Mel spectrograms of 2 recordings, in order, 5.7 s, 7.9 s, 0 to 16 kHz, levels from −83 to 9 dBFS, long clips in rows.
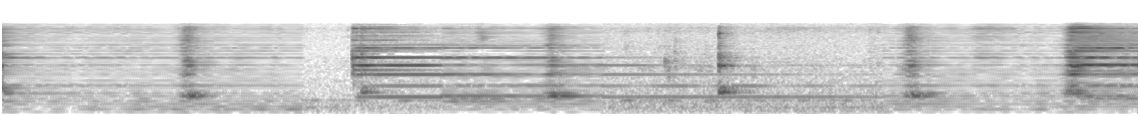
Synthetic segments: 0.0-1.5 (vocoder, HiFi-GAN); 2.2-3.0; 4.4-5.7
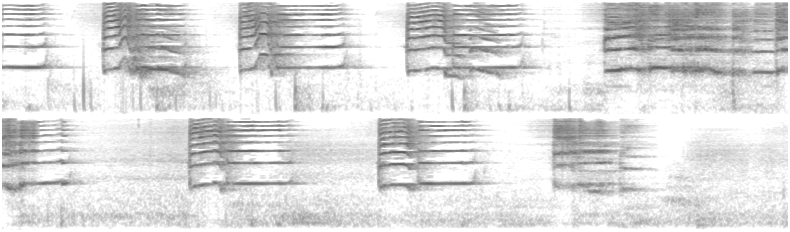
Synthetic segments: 2.7-4.1 (codec, SNAC); 6.5-7.2

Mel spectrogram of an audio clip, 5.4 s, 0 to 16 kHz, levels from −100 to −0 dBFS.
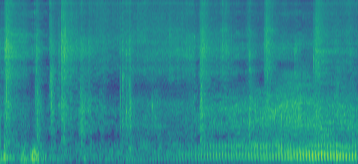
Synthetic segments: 0.0-0.7 (codec, SNAC); 1.8-2.9; 3.5-5.4

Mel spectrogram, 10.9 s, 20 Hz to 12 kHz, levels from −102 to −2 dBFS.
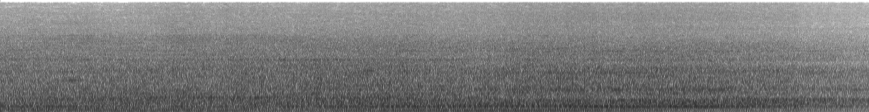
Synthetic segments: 0.0-0.7 (vocoder, BigVGAN v2); 2.6-10.9

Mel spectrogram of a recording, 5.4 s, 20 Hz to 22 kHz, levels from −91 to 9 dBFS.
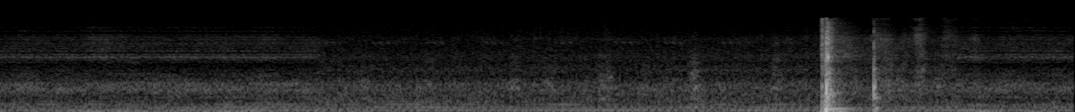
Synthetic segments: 0.0-1.6 (codec, DAC); 4.8-5.4

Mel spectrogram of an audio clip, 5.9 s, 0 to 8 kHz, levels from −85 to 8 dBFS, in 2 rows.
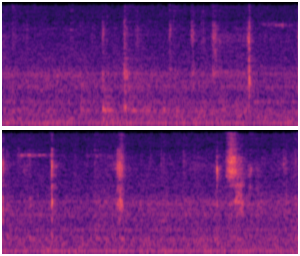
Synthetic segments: none

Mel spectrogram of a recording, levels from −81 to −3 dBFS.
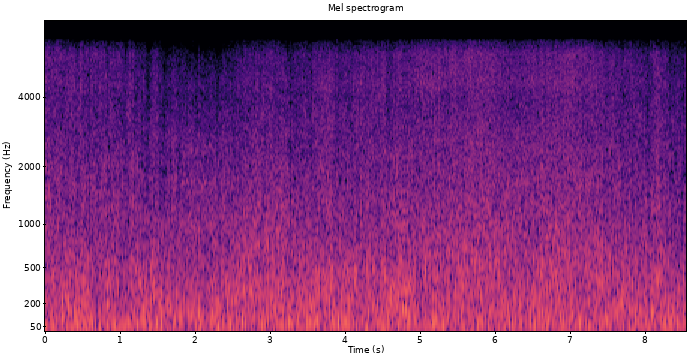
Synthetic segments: none

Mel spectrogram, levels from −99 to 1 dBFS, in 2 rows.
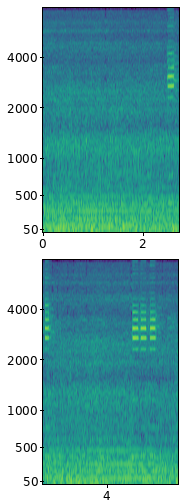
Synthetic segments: none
